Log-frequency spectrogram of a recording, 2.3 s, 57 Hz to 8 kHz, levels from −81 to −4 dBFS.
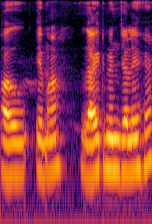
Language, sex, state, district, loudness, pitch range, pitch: Chhattisgarhi, male, Chhattisgarh, Raigarh, -16 LUFS, 170-190 Hz, 180 Hz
